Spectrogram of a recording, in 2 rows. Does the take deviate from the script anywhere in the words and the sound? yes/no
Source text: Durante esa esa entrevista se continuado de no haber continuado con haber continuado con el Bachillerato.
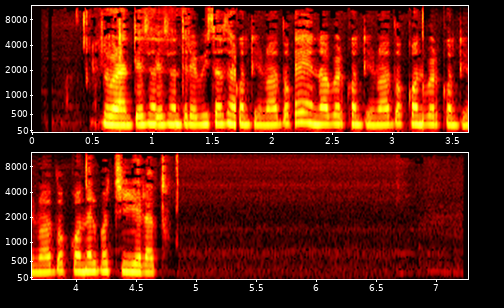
no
